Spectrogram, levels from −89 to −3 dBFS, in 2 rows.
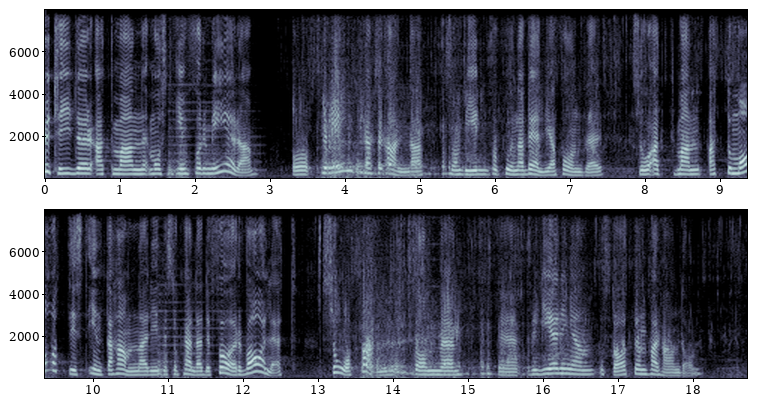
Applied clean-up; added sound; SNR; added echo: neural separator model SepFormer DNS4.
